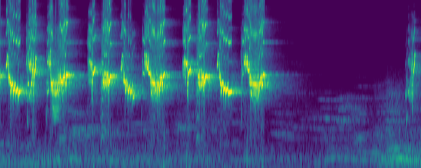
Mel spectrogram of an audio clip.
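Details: Black-winged starling, white-eyed form, singing energetically as a lure and master song for training other birds: a burst of about eight harsh, chattering, downslurred notes in quick succession, then a quiet pause with one faint note at the end.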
